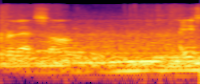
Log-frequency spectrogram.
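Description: Motorcycle engine running at low speed while riding in slow traffic: a steady low rumble that comes up about halfway through, under talk.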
